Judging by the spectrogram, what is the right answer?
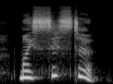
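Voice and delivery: very high-pitched, said on a gasp. A listener reacts to a confession about a killed child; gasped. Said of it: "gasped Catherine".

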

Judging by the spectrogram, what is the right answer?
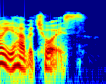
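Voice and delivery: put-on flat, bland, no-emotion, nonchalant delivery. Recounting the little inner voice that kept repeating this, retelling a bland, emotionless voice. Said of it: "very nonchalant, very bland, no emotion".

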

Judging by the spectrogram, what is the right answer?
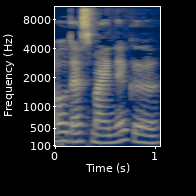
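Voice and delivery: ordinary talk

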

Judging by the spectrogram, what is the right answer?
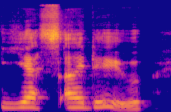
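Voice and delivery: mock proud, pleased voice. Retelling how Sally answered a woman's question about face cream, imitating Sally proudly. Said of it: "And Sally proudly's like".

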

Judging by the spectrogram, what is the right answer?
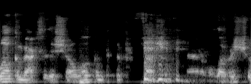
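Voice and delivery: quiet, grave, very serious host-style voice. Welcoming listeners back to the show: put-on quiet serious voice. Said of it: "it's my serious professionals and animal lovers voice".

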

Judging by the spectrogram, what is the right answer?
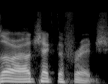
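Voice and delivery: put-on, nonchalant, casual delivery. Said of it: "very nonchalantly delivered".

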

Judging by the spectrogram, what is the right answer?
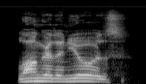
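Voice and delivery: sharp, cutting, very loud snap back. The man at the wheel answers the other man's question: sharp reply. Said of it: "replied the man at the wheel sharply".

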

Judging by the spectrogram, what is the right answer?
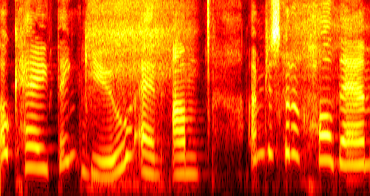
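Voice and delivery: very high, put-on, polite woman's voice.

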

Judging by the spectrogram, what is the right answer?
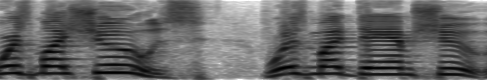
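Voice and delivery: mock, high-pitched screaming child freaking out. Retelling a child's outburst in a shoe store: imitating a child screaming. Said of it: "He started screaming".

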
